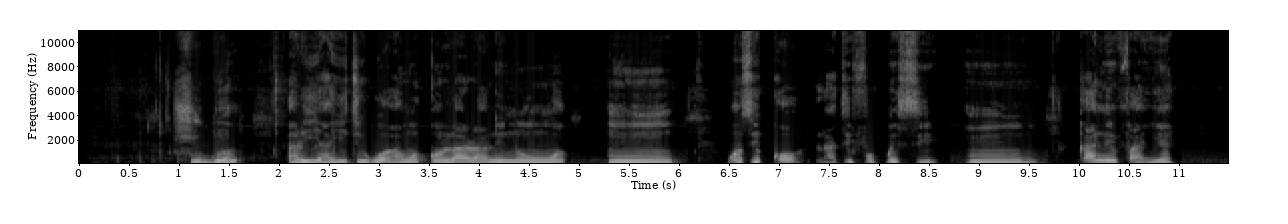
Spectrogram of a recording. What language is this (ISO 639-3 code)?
yor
